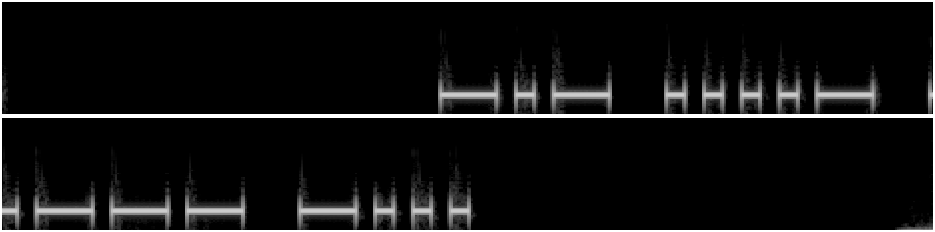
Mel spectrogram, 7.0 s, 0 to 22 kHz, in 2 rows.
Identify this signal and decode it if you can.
Morse code, heard as a keyed tone, about 20 wpm, 700 Hz. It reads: K4JB
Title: Speed Racing - USA 1x2 Call Signs 17wpm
